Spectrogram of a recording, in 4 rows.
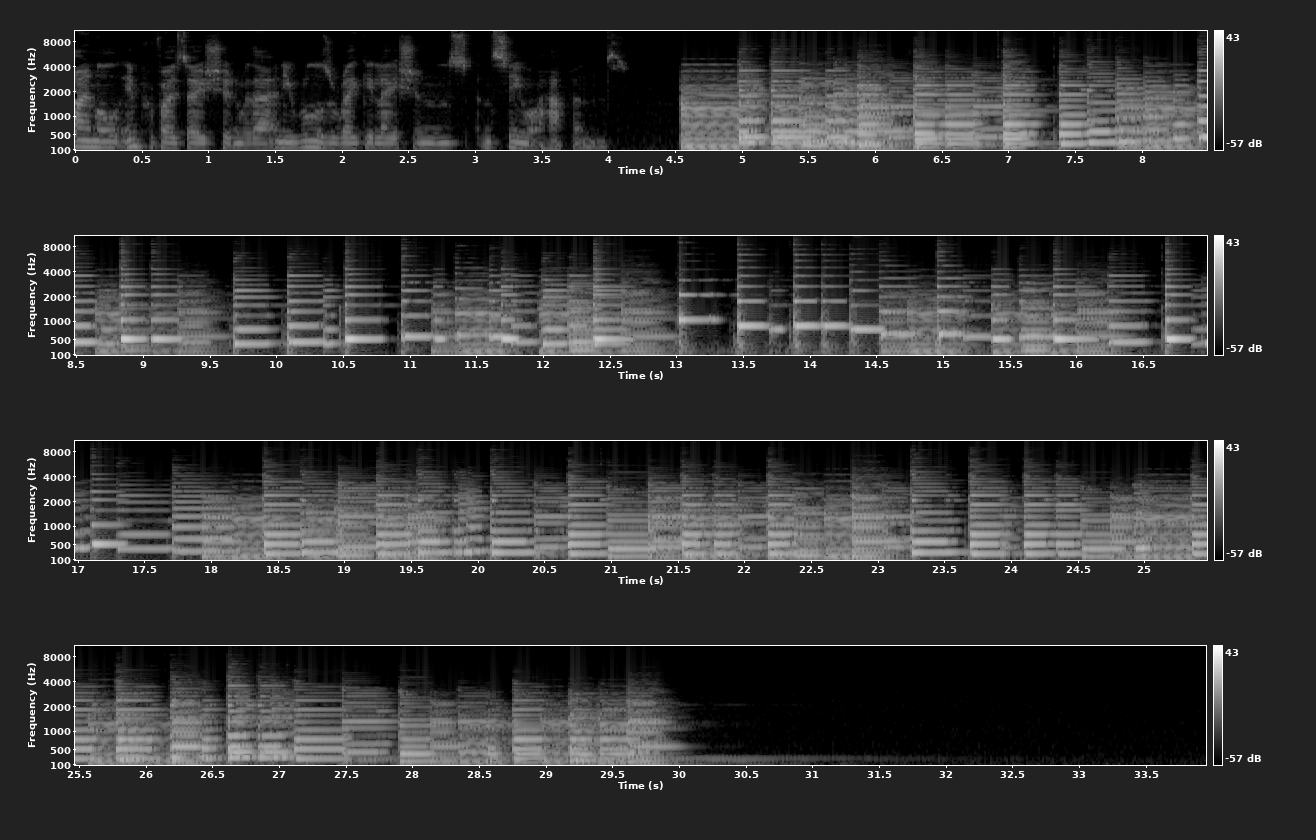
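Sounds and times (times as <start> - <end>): jazz-blues piano playing: 4.5 - 30.9.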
